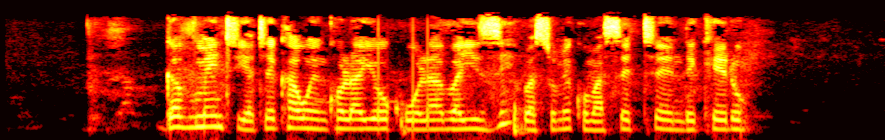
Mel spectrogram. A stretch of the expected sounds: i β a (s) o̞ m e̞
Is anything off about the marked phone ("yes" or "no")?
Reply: no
